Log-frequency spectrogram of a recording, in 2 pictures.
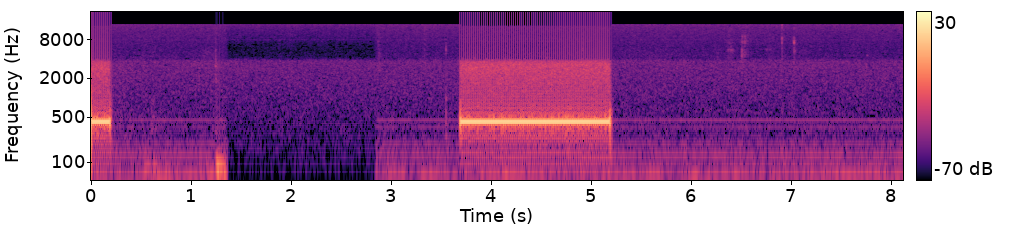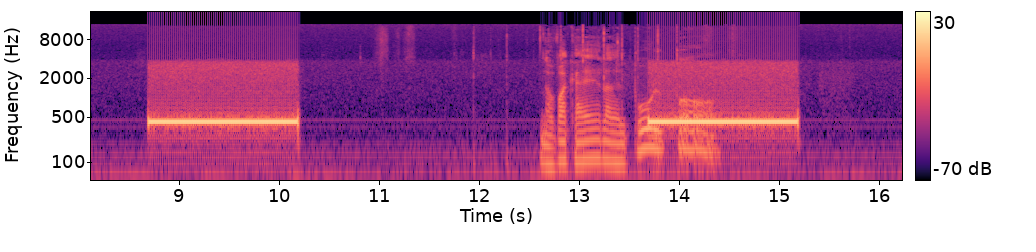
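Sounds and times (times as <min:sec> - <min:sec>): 
telephone ringback tone while a call connects: 0:00.0 - 0:00.2, 0:03.7 - 0:05.2, 0:08.7 - 0:10.2, 0:13.7 - 0:15.2
speech: 0:12.8 - 0:14.6.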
